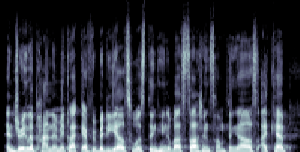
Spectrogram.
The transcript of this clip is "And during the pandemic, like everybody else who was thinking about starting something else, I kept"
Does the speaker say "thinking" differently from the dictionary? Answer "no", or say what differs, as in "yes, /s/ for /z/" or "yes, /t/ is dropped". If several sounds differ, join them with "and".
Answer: no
